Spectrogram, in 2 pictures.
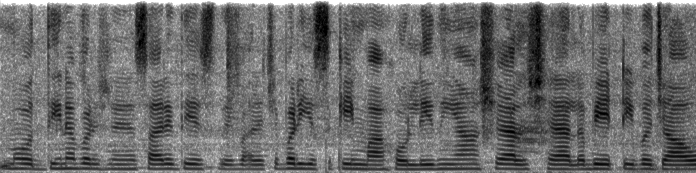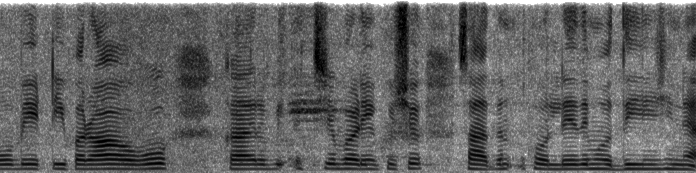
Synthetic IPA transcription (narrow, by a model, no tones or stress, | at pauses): moːd̪iːnɛ̃ːbəɽʃeːnẽːsaːɾeːd̪eːsd̪eːbaːɾeːt͡ʃbəɽijãːsəkiːmãːkʰoːliːd̪ɪjãːʃɛːlʃɛːlbeːʈiːbəd͡ʒaːoːbeːʈiːpəɾaːoːkəɾbiət͡ʃbəɽẽːkʊʃʰ | saːd̪ənkʰoːleːd̪eːmoːd̪iːd͡ʒinɛ̃ː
